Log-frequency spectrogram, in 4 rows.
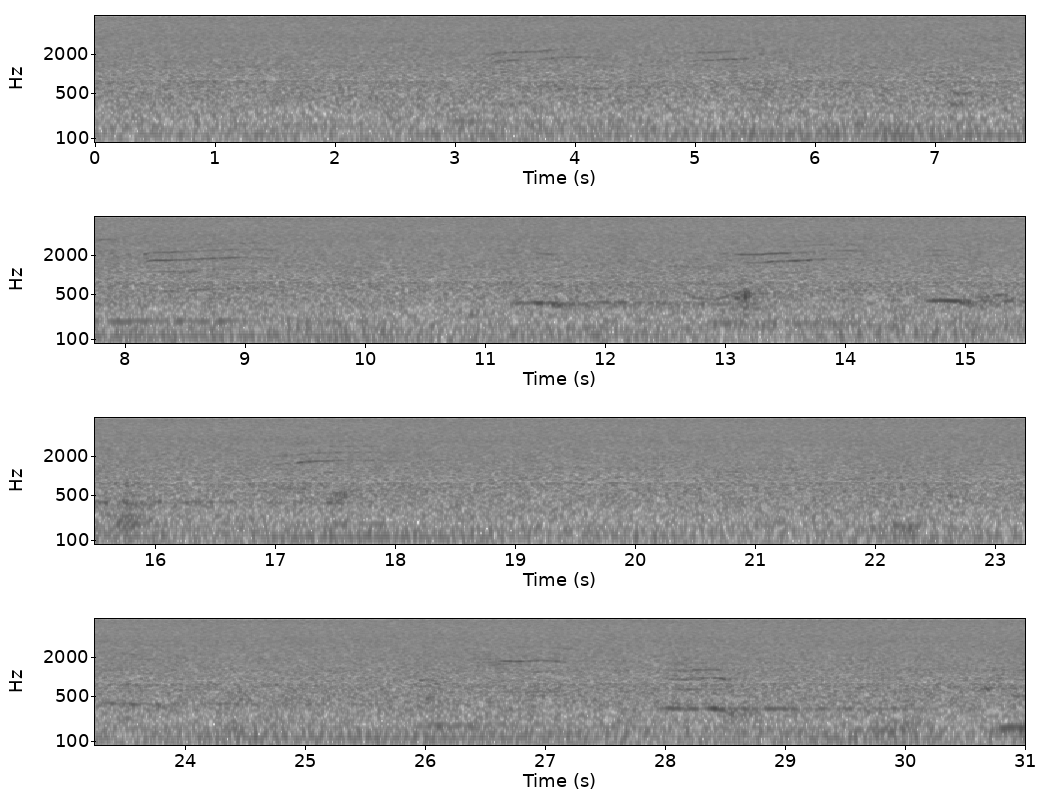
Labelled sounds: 3.5	4.1	humpback whale, 1.7 to 2.4 kHz
5.0	5.5	humpback whale, 1.6 to 2.2 kHz
8.2	9.0	humpback whale, 1.6 to 2.4 kHz
13.1	14.2	humpback whale, 1.5 to 2.4 kHz
17.0	17.6	humpback whale, 1.5 to 2.4 kHz
26.6	27.2	humpback whale, 1.7 to 1.9 kHz

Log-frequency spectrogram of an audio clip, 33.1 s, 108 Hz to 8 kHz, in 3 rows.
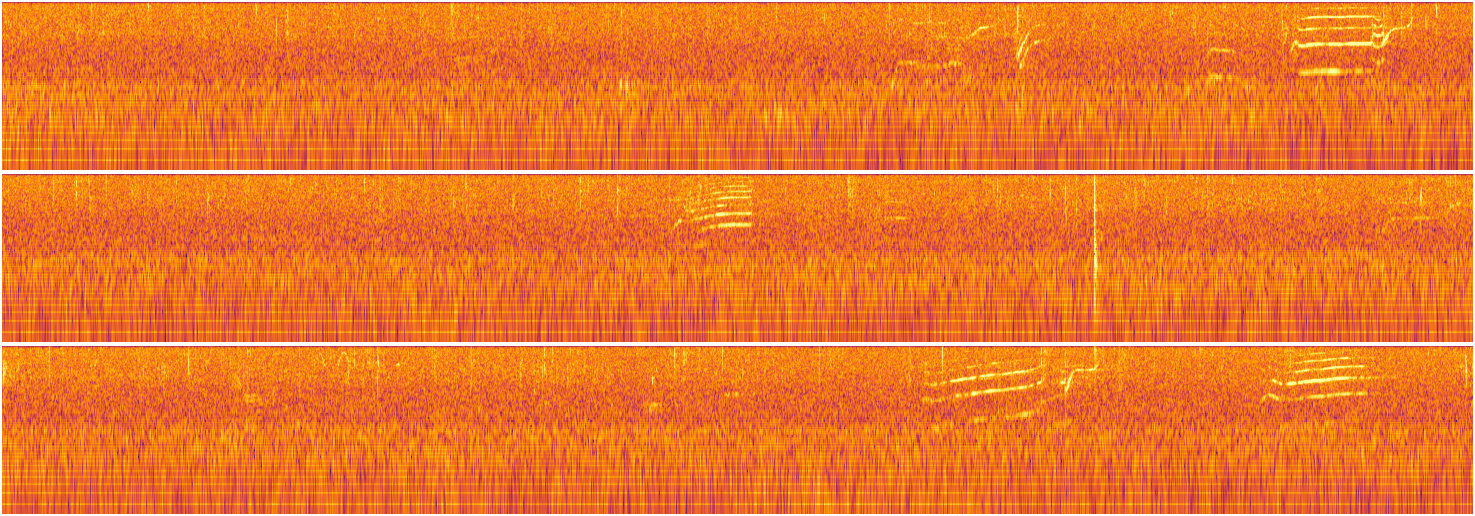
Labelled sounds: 6.7	7.3	killer whale, northern resident, A clan, AB subclan, 1.5 to 3.3 kHz
9.0	10.6	killer whale, northern resident, A clan, AB subclan, 0.97 to 8.0 kHz
16.2	16.7	killer whale, northern resident, A clan, AB subclan, 1.8 to 5.3 kHz
21.4	21.8	killer whale, northern resident, A clan, AB subclan, 2.5 to 2.7 kHz
29.0	29.9	killer whale, northern resident, A clan, AB subclan, 1.2 to 4.8 kHz
31.5	32.4	killer whale, northern resident, A clan, AB subclan, 2.0 to 6.7 kHz

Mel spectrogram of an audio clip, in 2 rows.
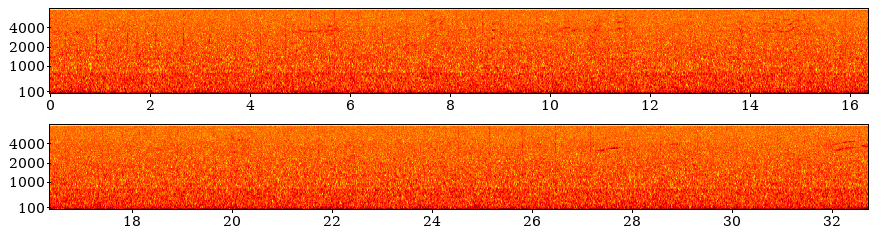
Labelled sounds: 5.0	5.3	Pacific white-sided dolphin, 3.4 to 3.7 kHz
10.2	10.4	Pacific white-sided dolphin, 3.7 to 4.1 kHz
14.5	14.9	Pacific white-sided dolphin, 3.5 to 4.2 kHz
27.3	27.8	Pacific white-sided dolphin, 3.1 to 3.6 kHz
32.0	32.5	Pacific white-sided dolphin, 3.1 to 4.4 kHz

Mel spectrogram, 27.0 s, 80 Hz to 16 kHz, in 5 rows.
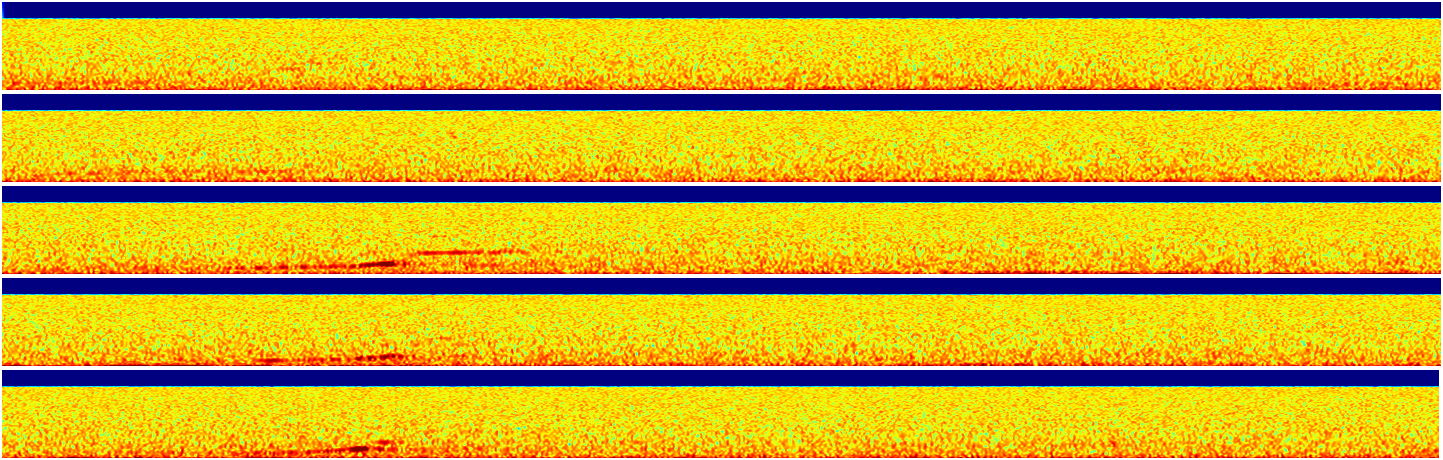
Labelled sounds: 12.3	12.8	humpback whale, 0.83 to 1.1 kHz

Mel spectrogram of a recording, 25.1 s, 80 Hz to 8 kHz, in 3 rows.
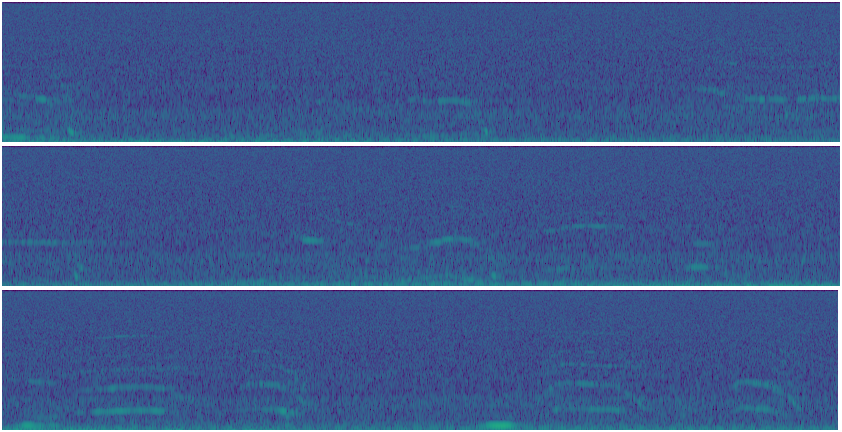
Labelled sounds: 4.3	4.7	humpback whale, 0.86 to 1.1 kHz
7.0	7.7	humpback whale, 0.93 to 1.2 kHz
11.3	11.6	humpback whale, 0.99 to 1.2 kHz
12.6	13.2	humpback whale, 0.83 to 1.2 kHz
14.0	14.4	humpback whale, 1.3 to 1.5 kHz
17.0	18.3	humpback whale, 0.90 to 3.0 kHz
19.3	19.6	humpback whale, 0.90 to 1.1 kHz
22.2	22.9	humpback whale, 0.86 to 3.1 kHz
24.0	24.6	humpback whale, 0.83 to 1.2 kHz

